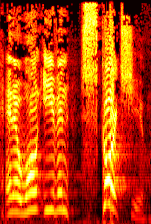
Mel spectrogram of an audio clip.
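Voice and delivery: ordinary talk

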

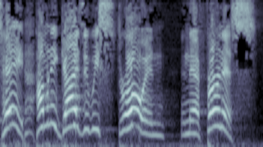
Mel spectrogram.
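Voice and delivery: a hint of an astonished king; king's question. King asking his guard, mildly alarmed.

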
